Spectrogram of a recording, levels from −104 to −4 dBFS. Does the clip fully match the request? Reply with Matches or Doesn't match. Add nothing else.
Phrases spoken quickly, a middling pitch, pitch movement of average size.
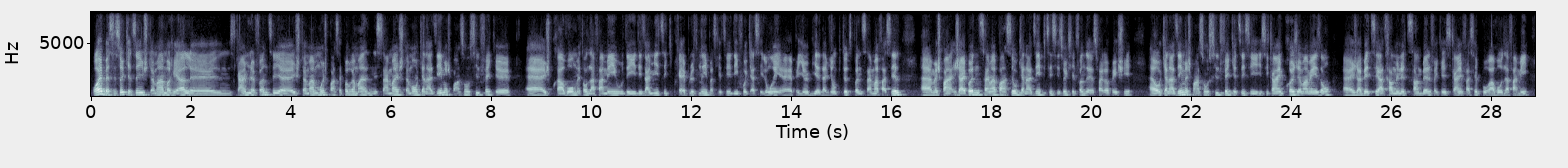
Doesn't match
